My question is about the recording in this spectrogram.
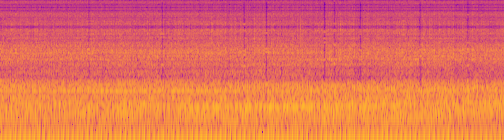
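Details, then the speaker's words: Hot rod golf cart small engine heard at the muffler and tailpipe tip. It gives an even, steady low exhaust rumble with a regular 'bubble bubble' firing pulse, not loud, and no misses or knocks. Running normally. "it's not gnarly loud well the tailpipes not loud it does have a nice Rumble coming through the muffler back here through the muffler in this tip I love that sound it's got a little bubble bubble bubble"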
